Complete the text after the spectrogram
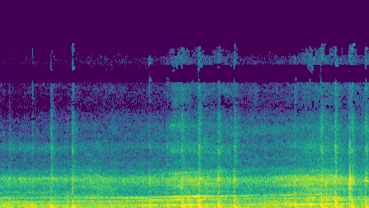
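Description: A train's electric motor whines and glides in pitch.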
